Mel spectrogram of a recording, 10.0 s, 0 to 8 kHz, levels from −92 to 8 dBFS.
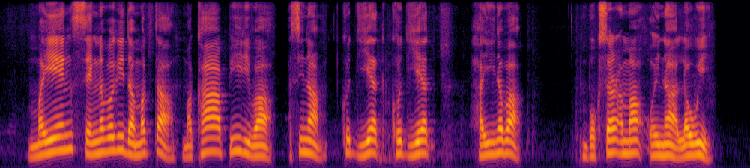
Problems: none marked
